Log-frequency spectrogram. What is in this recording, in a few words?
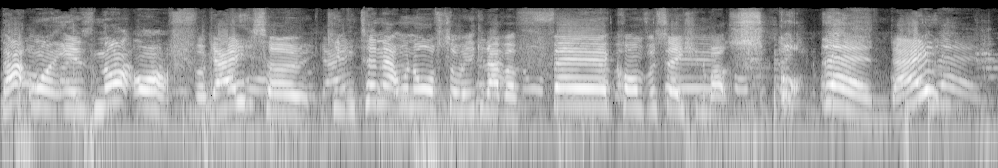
scotland ehh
